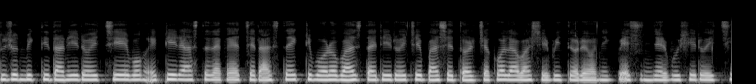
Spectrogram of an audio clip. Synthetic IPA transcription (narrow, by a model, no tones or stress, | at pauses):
d̪ud͡ʑonbik̚t̪id̪aɽiɾoet͡ɕʰeeboŋḛʈiɾast̪ad̪ɛkʰad͡ʑatːɕʰeɾa̰st̪aek̚ʈibɔɽobaʃd̪aɽiɾoet͡ɕʰebaʃeɾd̪ɔɾd͡ʑakolabaʃeɾbʱit̪oɾeɔ̰nek̚pɛ̰seɲd͡ʑaɾboʃiɾojet͡ɕʰe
